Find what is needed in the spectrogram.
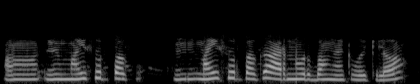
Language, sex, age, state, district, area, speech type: Tamil, female, 45-60, Tamil Nadu, Thoothukudi, urban, conversation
